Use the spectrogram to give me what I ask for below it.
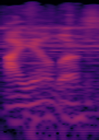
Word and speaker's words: paella: And they were like, "What's paella?" Paella. And I was like, "No, it's paella."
